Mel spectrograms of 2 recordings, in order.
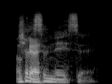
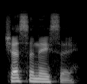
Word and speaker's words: Cesanese: C-E-S-A-N-E-S-E. Chesanese. – Chesanese.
